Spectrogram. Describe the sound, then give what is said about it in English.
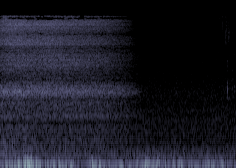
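Deep breathing during a guided relaxation exercise: a long, airy rush of breath lasting about two seconds, followed by softer, low breath noise. “So deep breath in and out. Pushing any stale air out. Deep breath in”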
